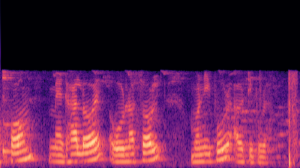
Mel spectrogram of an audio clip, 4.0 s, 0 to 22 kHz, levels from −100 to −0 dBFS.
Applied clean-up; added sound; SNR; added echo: none; Cowbell; 18 dB; none.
